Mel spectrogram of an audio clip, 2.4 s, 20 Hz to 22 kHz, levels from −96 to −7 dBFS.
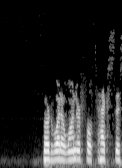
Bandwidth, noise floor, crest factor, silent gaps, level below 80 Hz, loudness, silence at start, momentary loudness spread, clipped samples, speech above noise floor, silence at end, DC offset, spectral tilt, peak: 5.2 kHz; -74 dBFS; 16 dB; none; -54 dBFS; -18 LUFS; 0.85 s; 6 LU; under 0.1%; 56 dB; 0 s; under 0.1%; -10 dB/octave; -4 dBFS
